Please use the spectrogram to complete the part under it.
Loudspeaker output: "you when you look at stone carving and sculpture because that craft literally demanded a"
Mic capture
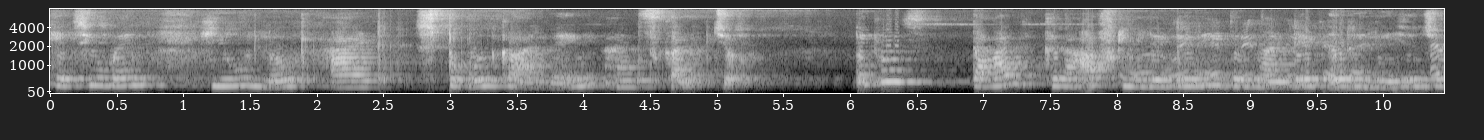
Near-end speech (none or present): present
